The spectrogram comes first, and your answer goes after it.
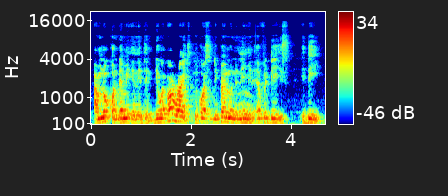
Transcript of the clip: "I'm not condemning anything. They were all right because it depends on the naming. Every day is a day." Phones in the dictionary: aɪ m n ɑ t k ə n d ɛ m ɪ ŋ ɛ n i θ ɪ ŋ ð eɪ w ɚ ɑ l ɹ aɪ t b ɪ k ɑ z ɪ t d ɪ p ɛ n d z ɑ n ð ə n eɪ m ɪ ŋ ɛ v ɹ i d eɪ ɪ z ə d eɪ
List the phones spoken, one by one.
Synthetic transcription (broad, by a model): aɪ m n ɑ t k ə n d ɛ m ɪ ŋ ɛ n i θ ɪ ŋ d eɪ w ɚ ɑ l ɹ aɪ t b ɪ k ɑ s ɪ t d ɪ p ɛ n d ɑ n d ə n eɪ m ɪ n ɛ v ɹ i d eɪ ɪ s ə d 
